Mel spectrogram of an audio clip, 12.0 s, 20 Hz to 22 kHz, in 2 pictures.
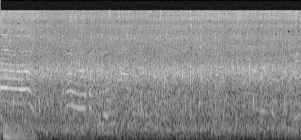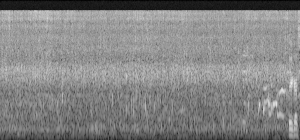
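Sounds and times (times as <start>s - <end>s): stream flowing over stones: 0.0s - 12.0s.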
